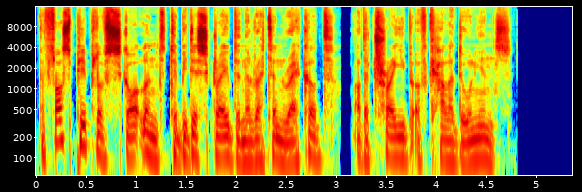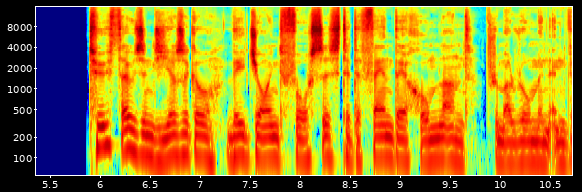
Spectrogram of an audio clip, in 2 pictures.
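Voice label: Audiobook, Mid-to-deep tone. Reassuring and rich Scots voice.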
